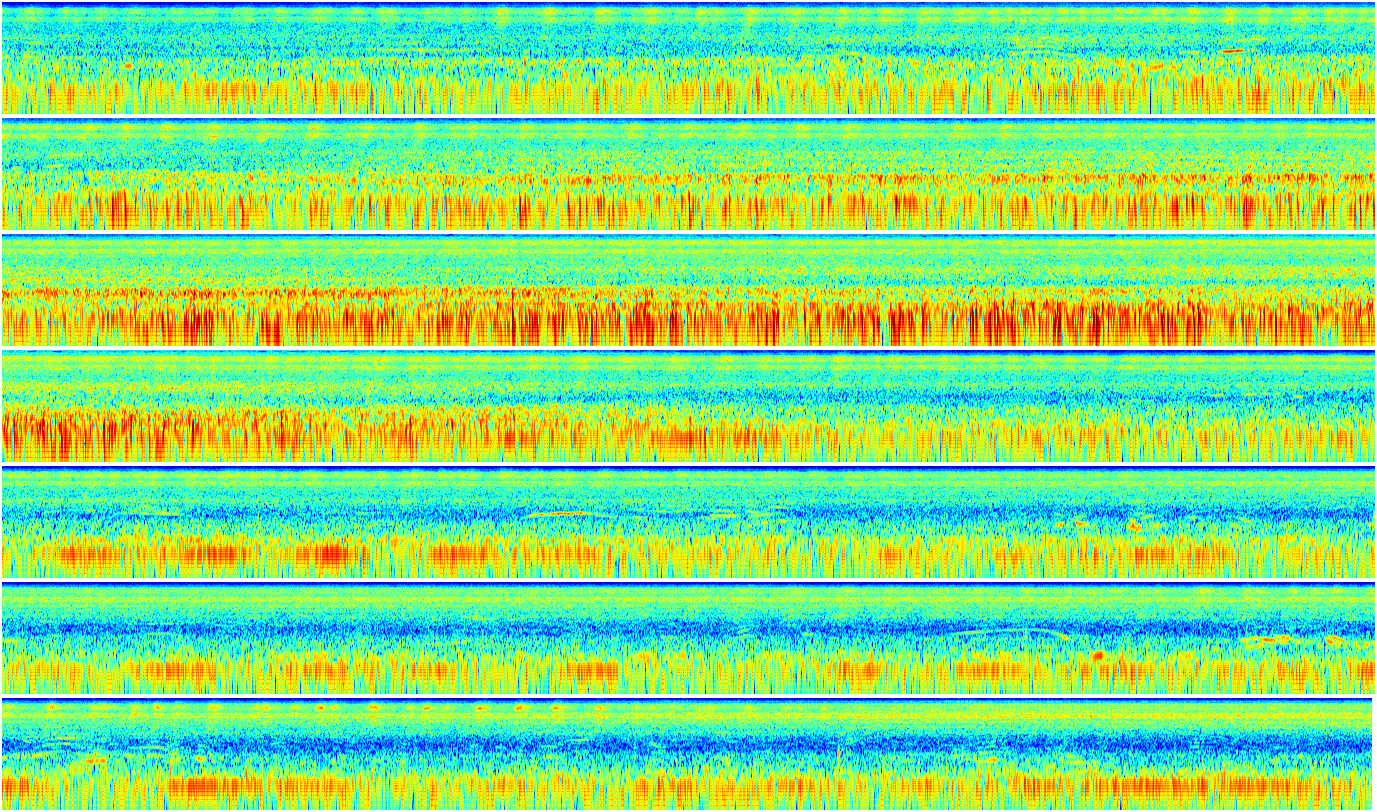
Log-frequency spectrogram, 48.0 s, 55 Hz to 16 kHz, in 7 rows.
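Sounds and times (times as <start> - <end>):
constant high hiss: 0.0 - 48.0
outdoor park ambience: 0.0 - 48.0.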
